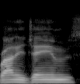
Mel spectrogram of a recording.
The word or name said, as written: Bronny James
